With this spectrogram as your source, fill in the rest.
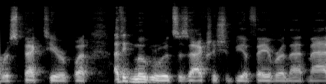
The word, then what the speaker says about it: Muguruza: I think she's been she's probably at least to one hardcourt final, you got to say the Z like Ibiza. Like it's a soft C. Muguruza.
